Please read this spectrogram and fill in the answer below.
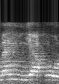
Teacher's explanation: فيها تشديد، لكن هذا التشديد أضعف، ولذلك نسميه إدغام ناقص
